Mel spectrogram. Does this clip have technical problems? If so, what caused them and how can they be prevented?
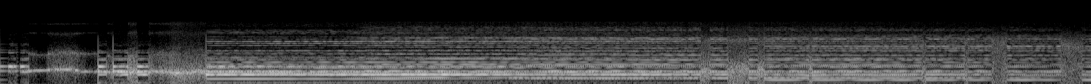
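Yes. There is sound chopped by the voice detector from 0.17 to 2.06 s, 7.01 to 7.64 s and 9.65 to 10.07 s. Comfort noise replaces about 1.44 s, 0.36 s and 0.18 s of those stretches. The likely cause is the sender's voice activity detection toggling repeatedly on quiet material. On a spectrogram, real content alternates with smooth, featureless noise bands. The waveform shows envelopes broken into flat, low-level patches. Lowering the VAD's aggressiveness, or adding hangover time, prevents this.

Sound dropped by the voice detector occurs at 8.09 to 8.12 s, 9.23 to 9.26 s and 10.61 to 10.82 s. The sound gives way to steady low noise until transmission resumes. The likely cause is the detector classing faint sound as background and halting sending, so the receiver synthesised comfort noise. A spectrogram shows short gaps of uniform, structureless noise. 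The waveform shows the signal collapsing to a flat floor. Increasing detector sensitivity, or disabling discontinuous transmission, avoids it.

Across the clip, the spectrum stops at 8 kHz, which fits G.722 at 64 kbps.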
